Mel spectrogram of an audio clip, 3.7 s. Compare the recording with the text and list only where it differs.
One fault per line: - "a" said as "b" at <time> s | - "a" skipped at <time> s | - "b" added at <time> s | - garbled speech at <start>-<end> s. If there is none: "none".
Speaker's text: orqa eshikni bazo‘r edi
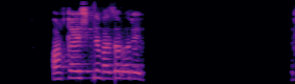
none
